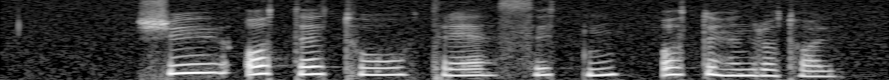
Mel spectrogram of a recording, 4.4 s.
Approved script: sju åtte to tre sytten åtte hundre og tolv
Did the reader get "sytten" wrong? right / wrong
right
